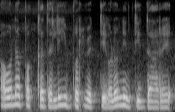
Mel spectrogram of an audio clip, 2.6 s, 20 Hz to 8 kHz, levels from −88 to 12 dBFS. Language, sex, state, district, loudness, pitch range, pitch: Kannada, female, Karnataka, Bangalore, -15 LUFS, 165-210 Hz, 190 Hz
